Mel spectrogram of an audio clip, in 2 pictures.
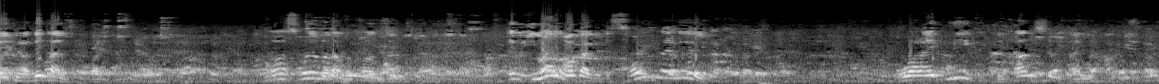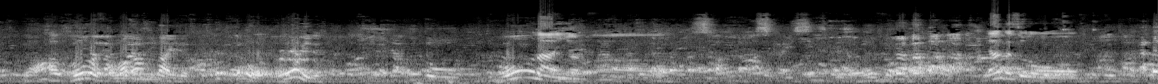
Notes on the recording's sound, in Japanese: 居酒屋トーク。雑音がきつくてすいません。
